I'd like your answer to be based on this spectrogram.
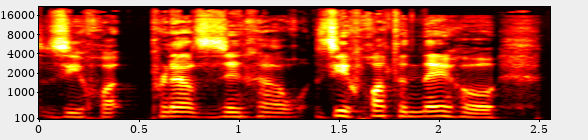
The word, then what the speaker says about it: Zihuatanejo: Now, I only know how to pronounce Zihuatanejo because it's the place in The Shawshank Redemption where Andy Dufresne is like, "Come and meet me, man, in Zihuatanejo."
